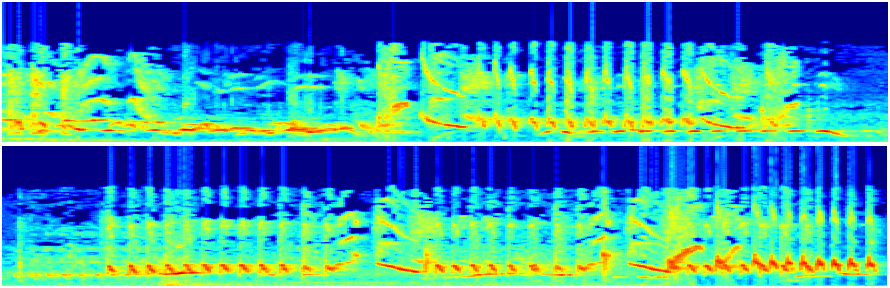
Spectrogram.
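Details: White-rumped shama duel between Medan and Borneo birds: loud, rich song of whistled notes, rapid buzzy trills and sweeping slurs. Phrases overlap with short pauses between them.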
